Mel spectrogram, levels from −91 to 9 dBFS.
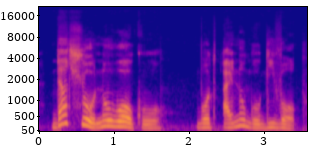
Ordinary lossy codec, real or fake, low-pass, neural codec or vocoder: none; fake; 19.8 kHz; codec, 44.1 kHz, 7.8 kbps, DAC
